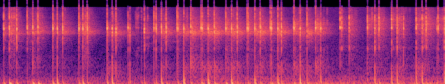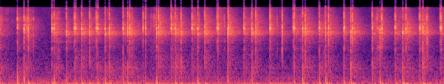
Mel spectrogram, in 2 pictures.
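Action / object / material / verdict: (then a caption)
tap / glass perfume bottle with cap / glass / none. A clear glass perfume bottle with a dark cap, partly filled with liquid, is held in hand while long nails tap rapidly on the glass and cap. The result is a dense run of short, bright clicks with almost no ring, and a faint low hum runs underneath.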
